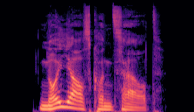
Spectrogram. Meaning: New Year's Concert (musical event)
- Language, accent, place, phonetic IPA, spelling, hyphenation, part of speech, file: German, Germany, Berlin, [ˈnɔɪ̯jaːɐ̯skɔnˌt͡sɛɐ̯t], Neujahrskonzert, Neu‧jahrs‧kon‧zert, noun, De-Neujahrskonzert.ogg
